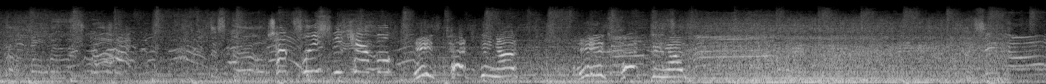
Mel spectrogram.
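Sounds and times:
truck engine and road noise rumbling: 0.0 - 10.4
speech: 4.1 - 7.4.

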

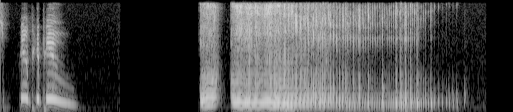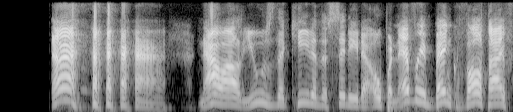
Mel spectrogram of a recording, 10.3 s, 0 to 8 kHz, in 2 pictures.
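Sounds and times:
speech: 0.0 - 0.8, 7.1 - 10.2
sputtering fart sound effect: 2.0 - 4.6
laughter: 5.7 - 6.8.

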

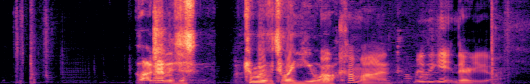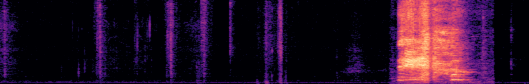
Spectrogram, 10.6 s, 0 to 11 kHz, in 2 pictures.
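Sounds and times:
speech: 1.4 - 5.1
person sneezing: 9.2 - 10.1.

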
